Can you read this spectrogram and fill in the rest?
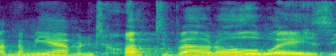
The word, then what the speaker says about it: Alvvays: Greg, I didn't get to mention always or always. Those two V's tend to confuse people. Always is how they pronounce it. A-L-V-V-A-Y-S is how they spell it.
